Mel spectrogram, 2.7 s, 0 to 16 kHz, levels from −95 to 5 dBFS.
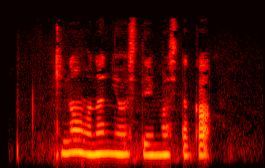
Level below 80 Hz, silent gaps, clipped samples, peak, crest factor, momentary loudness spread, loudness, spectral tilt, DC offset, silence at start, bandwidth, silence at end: -84 dBFS; none; under 0.1%; -18 dBFS; 18 dB; 6 LU; -35 LUFS; -5 dB/octave; under 0.1%; 0.55 s; 11.5 kHz; 0.55 s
